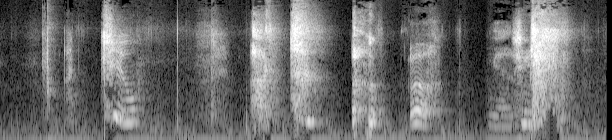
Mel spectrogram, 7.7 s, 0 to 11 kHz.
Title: All sneezes:vine 6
